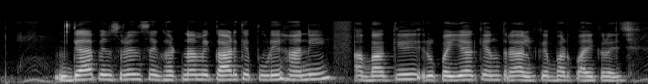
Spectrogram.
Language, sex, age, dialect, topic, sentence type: Magahi, male, 18-24, Western, banking, statement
